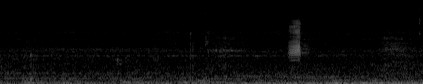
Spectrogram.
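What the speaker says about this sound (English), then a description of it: "Can't hear you over the incessant quacking." A single short duck quack from a soundboard sounds once during a Grim Dawn co-op session, brief and fairly clear above a steady hiss of background noise.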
